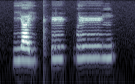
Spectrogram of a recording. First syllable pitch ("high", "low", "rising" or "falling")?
low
